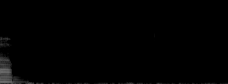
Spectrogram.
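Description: A man's drawn-out 'um', then near-silent room tone with one faint click about one and a half seconds in.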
